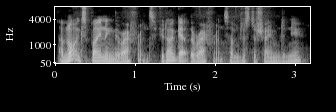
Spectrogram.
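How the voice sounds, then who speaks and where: A man with a mid-pitched voice and noticeable vocal fry chats casually as he plays a game on stream. He rambles and teases playfully, with a slightly tired edge to his delivery. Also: lively intonation, very fast. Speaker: livestream host. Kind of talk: casual gaming livestream chat.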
